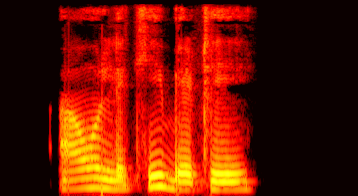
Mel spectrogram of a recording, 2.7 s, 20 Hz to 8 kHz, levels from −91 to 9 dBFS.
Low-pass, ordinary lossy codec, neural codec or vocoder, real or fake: 7.2 kHz; AAC, 48 kbps; none; real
